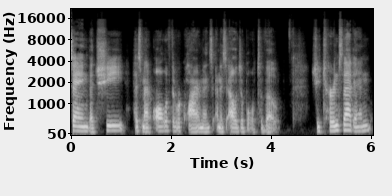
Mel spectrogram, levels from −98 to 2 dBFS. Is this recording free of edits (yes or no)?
yes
